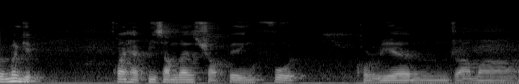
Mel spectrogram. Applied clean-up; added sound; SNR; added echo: none; none; none; none.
